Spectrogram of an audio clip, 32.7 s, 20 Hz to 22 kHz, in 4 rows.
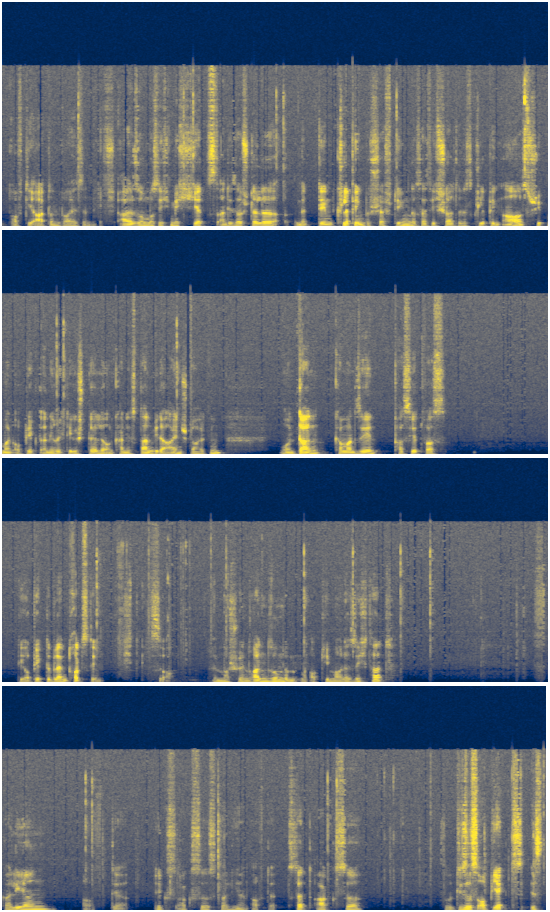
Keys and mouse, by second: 2.6 click, 4.0 click, 5.8-7.7 drag, 8.9 click, 10.7-17.7 drag, 18.5 middle click, 19.4 middle click, 20.9 click, 22.2 click, 24.0 s, 25.7 click, 27.7 z, 29.3 click, 30.9 alt+middle click, 31.7 Tab, 32.6-32.7 alt+middle drag.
